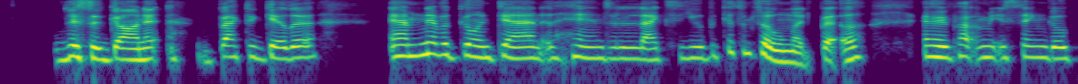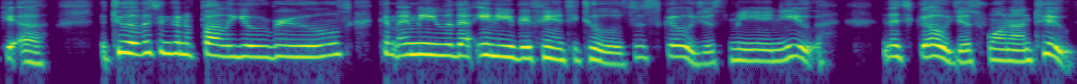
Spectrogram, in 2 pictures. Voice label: voice message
